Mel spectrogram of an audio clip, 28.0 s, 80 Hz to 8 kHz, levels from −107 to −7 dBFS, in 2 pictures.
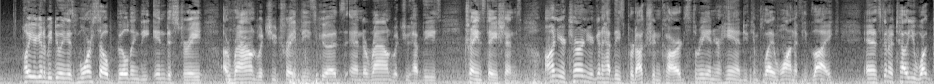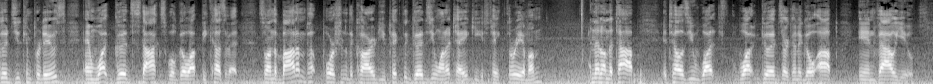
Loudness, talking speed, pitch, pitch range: -17 LUFS, 230 wpm, 130 Hz, 115-145 Hz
